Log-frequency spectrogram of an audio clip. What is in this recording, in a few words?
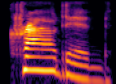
"crowded", English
